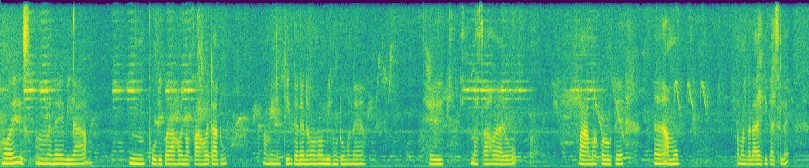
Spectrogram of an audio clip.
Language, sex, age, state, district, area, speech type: Assamese, female, 30-45, Assam, Lakhimpur, rural, spontaneous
